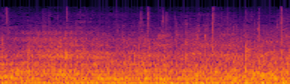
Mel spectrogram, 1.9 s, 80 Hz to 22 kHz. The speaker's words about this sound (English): The Aston Martin Hart Racing number 27 car rumbles by in its blue THOR colours.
